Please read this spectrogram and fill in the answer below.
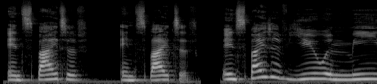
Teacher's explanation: I 的发音，是 spite,不要发成 spite,应该是 I,我们的上下开口度要更大，也就是说我们在发 I 这个双元音的时候呢，要格外注意这个 R 的口型， R 这个音呢比我们汉语里面感叹词 R 开口度要更大，也就是下巴还要再往下降一度， R, spite, I, spite,跟后面的 of 连读， In spite of you and me,这个 you 跟 and 连读，我们加一个小小的 w,然后 and 这个词要弱读哈，所以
